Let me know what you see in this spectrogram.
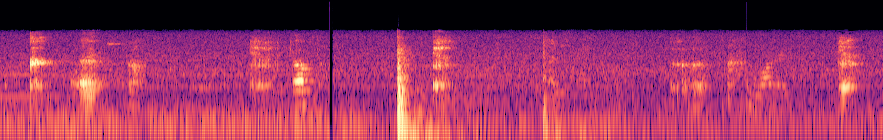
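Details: Several low, rumbling deliberate belches, one louder, over quiet room noise, from women drinking Jolt energy drink while playing a video game.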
